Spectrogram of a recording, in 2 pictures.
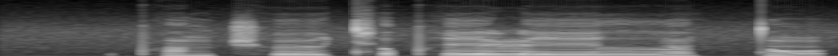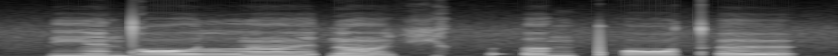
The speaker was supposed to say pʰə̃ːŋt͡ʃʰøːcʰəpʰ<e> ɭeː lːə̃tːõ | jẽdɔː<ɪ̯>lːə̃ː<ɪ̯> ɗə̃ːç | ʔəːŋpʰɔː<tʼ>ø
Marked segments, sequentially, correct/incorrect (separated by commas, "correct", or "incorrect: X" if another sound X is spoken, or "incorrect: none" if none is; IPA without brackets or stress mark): incorrect: eː, incorrect: ʊ̯, correct, correct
